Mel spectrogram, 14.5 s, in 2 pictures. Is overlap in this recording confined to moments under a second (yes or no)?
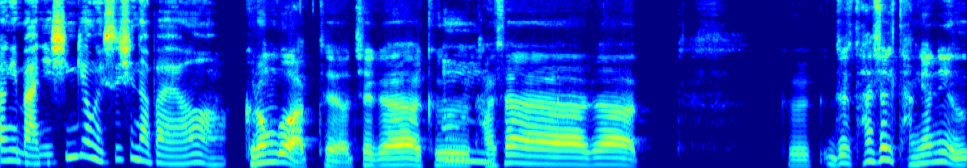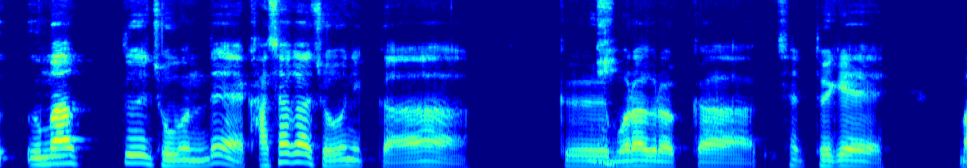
yes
